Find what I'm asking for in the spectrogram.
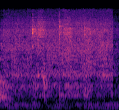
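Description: Grated small tomato being stirred into fried ginger garlic paste in a pan. Continuous sizzling with brief scraping strokes and a couple of soft knocks, with no one talking.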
